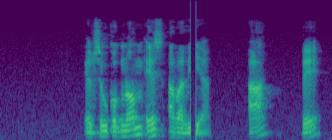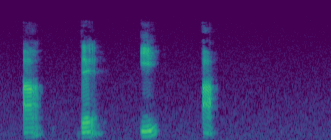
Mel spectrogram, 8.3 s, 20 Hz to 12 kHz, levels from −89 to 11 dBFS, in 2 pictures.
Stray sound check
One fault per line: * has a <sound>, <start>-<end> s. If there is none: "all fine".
* has a dropout, 2.4-2.4 s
